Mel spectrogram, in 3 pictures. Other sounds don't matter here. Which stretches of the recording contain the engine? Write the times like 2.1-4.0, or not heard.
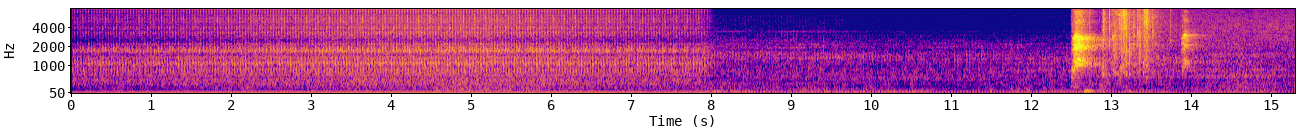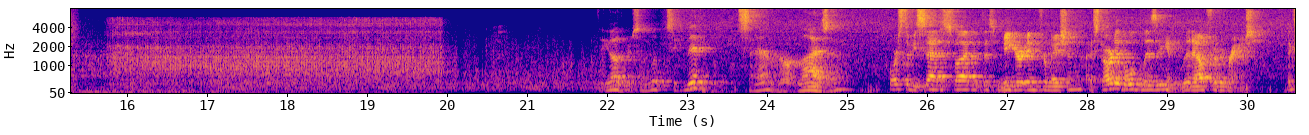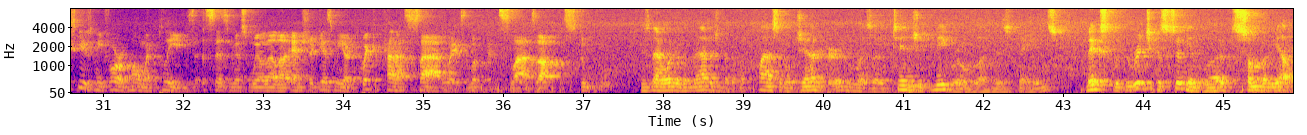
0.0-19.9.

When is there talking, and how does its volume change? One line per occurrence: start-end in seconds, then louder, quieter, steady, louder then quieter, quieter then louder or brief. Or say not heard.
21.9-45.8 louder.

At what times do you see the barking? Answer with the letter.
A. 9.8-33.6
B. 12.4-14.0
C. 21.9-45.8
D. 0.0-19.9
B.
